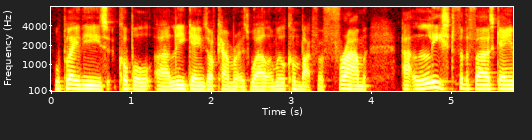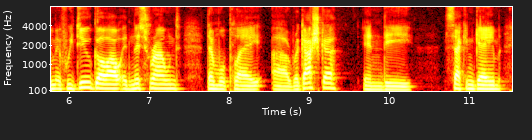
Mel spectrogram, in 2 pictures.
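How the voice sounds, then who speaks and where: A man commenting casually over his football management game, getting loud and excited at the big moments. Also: medium pitch, normal speed. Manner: excitable, shouts at big chances and goals. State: losing his voice. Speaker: game streamer.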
